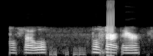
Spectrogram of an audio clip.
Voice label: FIRE OPS, p25; wake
